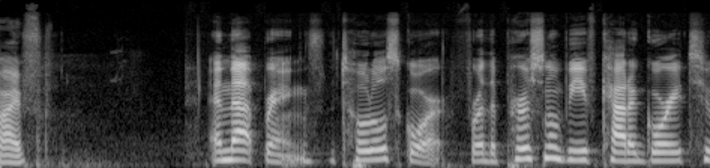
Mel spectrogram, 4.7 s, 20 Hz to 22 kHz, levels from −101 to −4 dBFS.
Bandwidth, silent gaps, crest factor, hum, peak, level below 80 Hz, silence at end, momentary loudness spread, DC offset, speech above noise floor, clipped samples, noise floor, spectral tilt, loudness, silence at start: 16 kHz; none; 24 dB; none; -6 dBFS; -60 dBFS; 0 s; 12 LU; under 0.1%; 41 dB; under 0.1%; -70 dBFS; -3 dB/octave; -28 LUFS; 0 s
